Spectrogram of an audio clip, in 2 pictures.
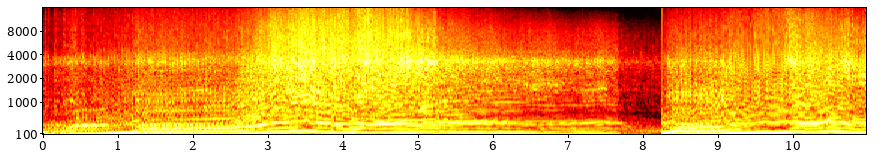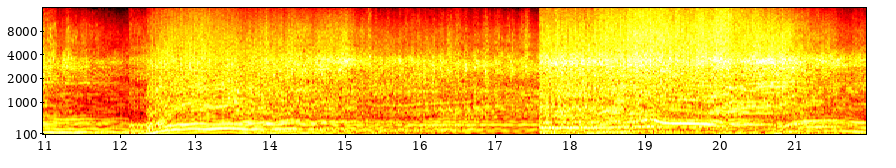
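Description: Truck engines roar loudly, revving up and down as they pull.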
